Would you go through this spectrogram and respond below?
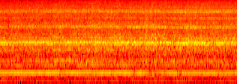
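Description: Electric mixer beating cake batter with eggs for a cream pie with pineapple and chocolate topping, a steady loud motor whine with a constant hum that runs unbroken throughout, no talking.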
